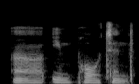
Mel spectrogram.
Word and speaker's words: important: For example, the word of important, right? Like this one, important. You have to put the stress word in the port or the second syllable, so you pronounce important, not important.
